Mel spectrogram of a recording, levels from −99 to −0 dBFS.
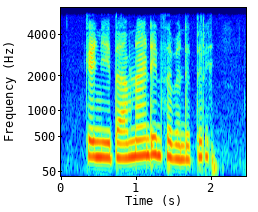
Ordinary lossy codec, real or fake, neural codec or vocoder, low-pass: none; real; none; 5.4 kHz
